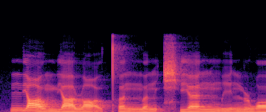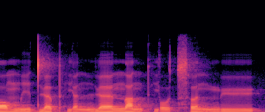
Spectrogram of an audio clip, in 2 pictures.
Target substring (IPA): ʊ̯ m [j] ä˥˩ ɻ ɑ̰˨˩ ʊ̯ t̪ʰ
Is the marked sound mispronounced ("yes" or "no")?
no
